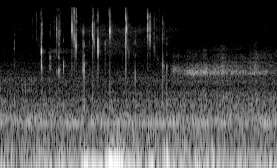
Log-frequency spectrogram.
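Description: Wet mouth clicks and lip smacks close to the microphone, a quick run of them in the first half, followed by a soft steady hiss, with a faint low hum underneath throughout.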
